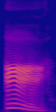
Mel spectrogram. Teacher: Your tongue just dropped way down and pulled all the way back.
